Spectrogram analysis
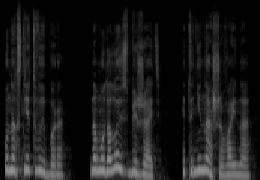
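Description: A man doing a firm fairy woman, higher. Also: fairly quick, close to an everyday voice. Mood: urging. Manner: calm, urging caution. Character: adult female fairy, firm and sober.

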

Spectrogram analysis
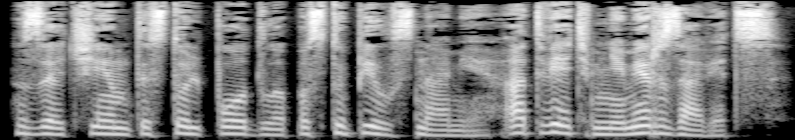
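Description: A woman's voice: deep voice, moderate pace, mellow, no room sound, clean studio sound. A woman reading the lines of an angry, passionate young male lord in an audiobook, speaking hard and firm.

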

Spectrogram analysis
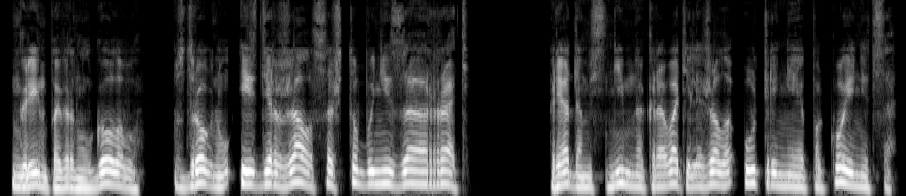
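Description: A man narrating an audiobook in a measured, unhurried manner. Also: mid-range voice, vocal fry, a little mellow, no echo, studio quality. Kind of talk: scripted narration.

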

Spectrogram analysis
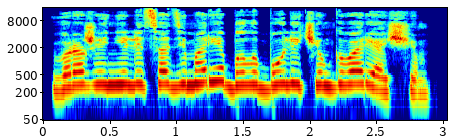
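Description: A woman narrates a first-person story with a wry, ironic liveliness. Her voice sits a little higher than most. The recording is dry and close to the mic. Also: brisk, dry recording. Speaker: audiobook narrator.

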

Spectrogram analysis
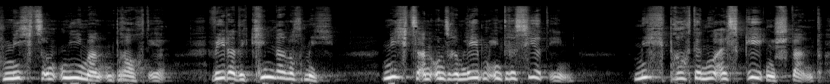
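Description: A woman's voice: medium pitch, moderate pace, dark tone, voice pushed up, natural voice. A woman voicing a young wife who pleads with her jealous husband and rails against him in a storybook reading. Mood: indignant. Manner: pleading, then indignant. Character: young wife, hurt and indignant.

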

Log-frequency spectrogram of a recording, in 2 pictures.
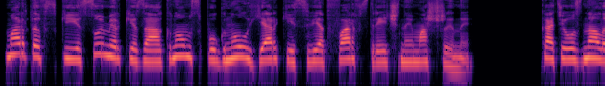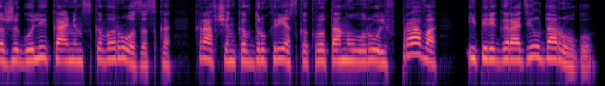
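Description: A woman reading a novel aloud as audiobook narrator, in an even, expressive manner. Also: medium pitch, normal speed, no room sound, studio quality.

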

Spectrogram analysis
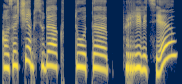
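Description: A woman's voice: high-pitched, lively intonation, slow, darkish tone, dry recording, clean studio sound, voice pushed up. A woman voicing a cowardly, fawning male pet parrot in a storybook reading, squawky and stammering. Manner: squawky, eager to please, stammering. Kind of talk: storybook narration.

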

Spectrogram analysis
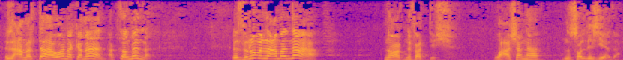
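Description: Egyptian male preacher, very high voice, storytelling sermon that rises to shouts, faint background noise. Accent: Egyptian Arabic. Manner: storytelling, acts out quoted figures, swings between soft and shouted. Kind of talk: Friday sermon.

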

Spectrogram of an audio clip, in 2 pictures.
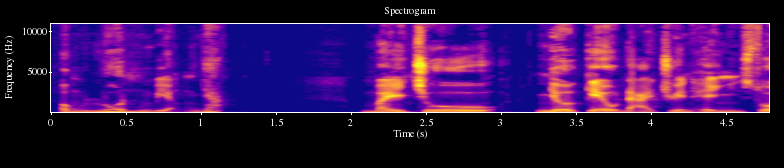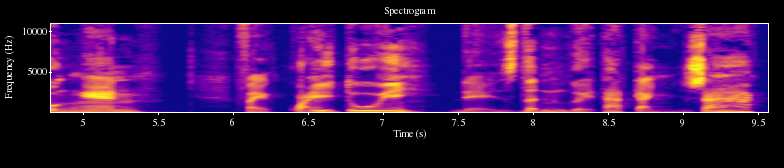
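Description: Male narrator, unhurried late-night radio storytelling. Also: mid-range voice. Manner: slow, lively storytelling with voiced dialogue.

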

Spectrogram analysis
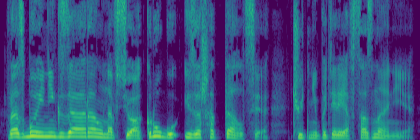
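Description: A man narrating a fantasy adventure in first person, brisk and wry. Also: high voice, lively intonation, a little mellow, no echo, clean studio sound. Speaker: audiobook narrator.

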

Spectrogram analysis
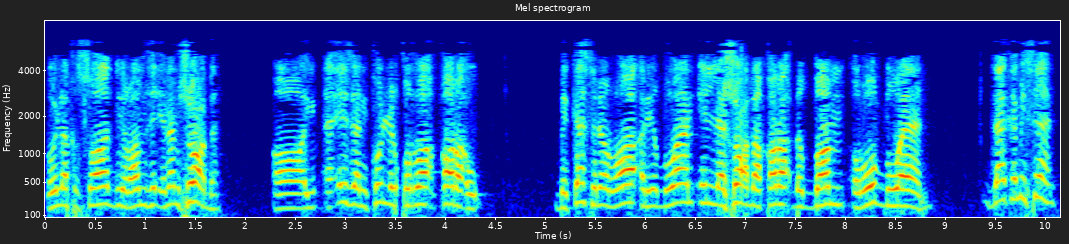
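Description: A man speaking with an Egyptian accent, teaching in a recorded course lecture. He explains step by step, poses questions and answers them himself, and slows right down to recite lines of verse. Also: high voice, dry recording, highs cut off. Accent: Egyptian Arabic.

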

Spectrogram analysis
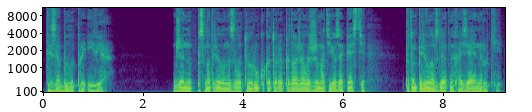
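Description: A male narrator reads a fantasy audiobook in a steady, even storytelling voice. His voice sits on the low side for a man. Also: fairly quick.

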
